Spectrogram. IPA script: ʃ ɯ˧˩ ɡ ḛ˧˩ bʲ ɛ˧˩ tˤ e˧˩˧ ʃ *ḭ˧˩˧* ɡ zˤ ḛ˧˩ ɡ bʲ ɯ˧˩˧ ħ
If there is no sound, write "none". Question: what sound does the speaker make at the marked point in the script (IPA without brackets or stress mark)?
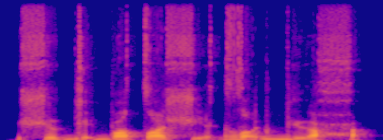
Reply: ḭ˧˩˧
